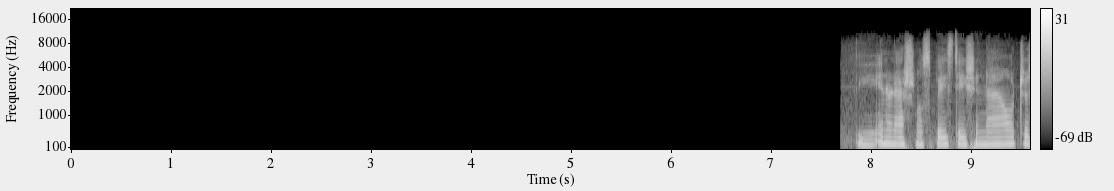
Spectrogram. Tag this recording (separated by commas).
Speech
